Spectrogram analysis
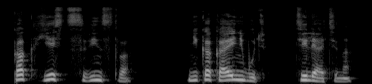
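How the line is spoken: Snorting. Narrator (Russian): Наташа фыркнула

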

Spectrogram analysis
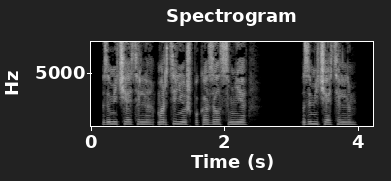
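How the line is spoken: Embarrassed mumble. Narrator (Russian): промямлила я, смутившись своего косноязычия

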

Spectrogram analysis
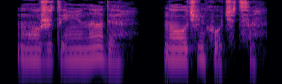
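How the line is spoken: Mumble. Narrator (Russian): пробормотал Глеб

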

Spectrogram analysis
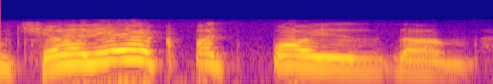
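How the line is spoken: Panicked, unrecognizable shout. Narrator (Russian): кто-то крикнул не своим голосом

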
